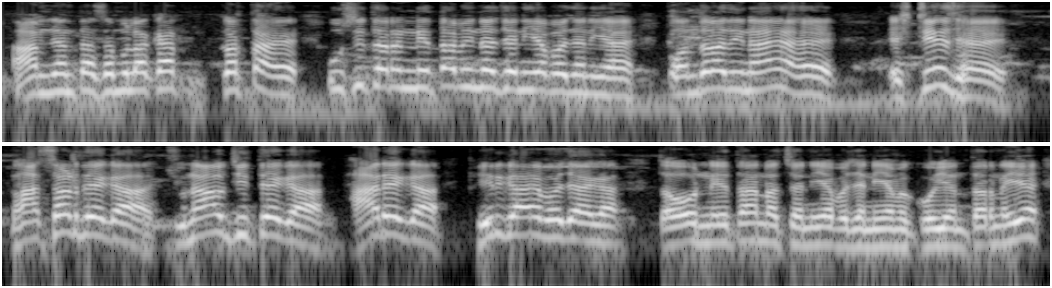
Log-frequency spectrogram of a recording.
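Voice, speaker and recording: Fiery high-voiced campaigner. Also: male voice, fairly quick, few pauses. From Siwan district, Bihar, India. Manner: forceful, rhetorical, repeats his slogans. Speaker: local election candidate. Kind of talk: impassioned campaign interview.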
